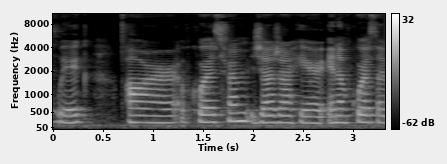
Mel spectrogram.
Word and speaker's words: Jaja: from zsa or yaya not too sure how to say it it's spelled j aja so we're gonna say jaja today um from amazon and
